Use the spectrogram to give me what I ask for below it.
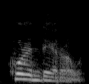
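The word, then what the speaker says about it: curandero: there is a corridero corondero is how you say it there's somebody who is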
